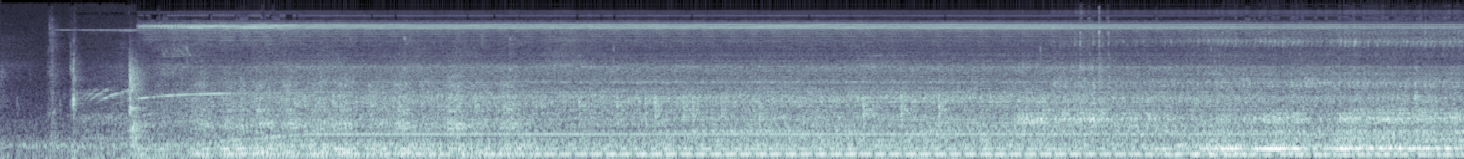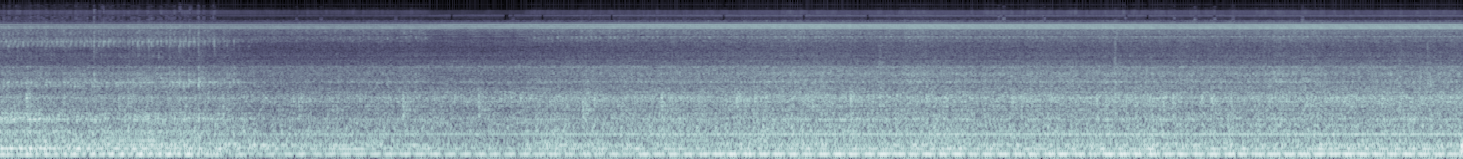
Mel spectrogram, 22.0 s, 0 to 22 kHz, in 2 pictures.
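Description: A lathe drives a 3/16 HSS drill bit into a knurling-tool part on a Hemingway kit lathe: a steady motor hum with a droning tone runs unbroken throughout, fairly loud and close, with no talking.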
